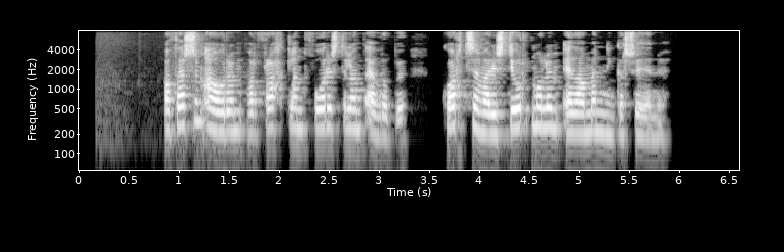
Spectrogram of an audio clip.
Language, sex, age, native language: Icelandic, female, 30-39, Icelandic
